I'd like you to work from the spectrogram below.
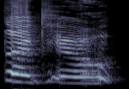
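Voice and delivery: loud, high, woeful groan; groaning thanks. A narrator's reading. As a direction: groan out thanks through misery. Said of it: "groaned the din".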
